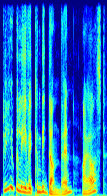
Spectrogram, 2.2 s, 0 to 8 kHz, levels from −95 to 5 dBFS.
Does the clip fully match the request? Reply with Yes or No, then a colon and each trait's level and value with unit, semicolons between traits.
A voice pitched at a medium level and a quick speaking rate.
Yes: medium, 160 Hz; fast, 280 wpm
